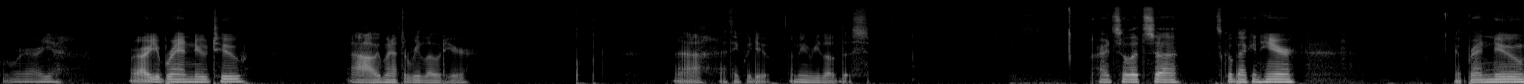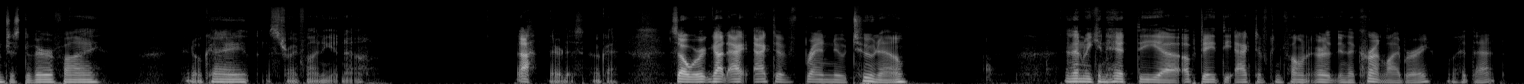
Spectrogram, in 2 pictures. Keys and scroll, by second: 13.4-14.1 scroll down 2.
